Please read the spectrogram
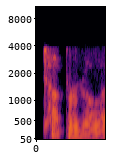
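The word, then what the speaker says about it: Tuberville: And I don't think Senator Tommy Tupperville, that's the correct pronunciation of his name, from Alabama, I don't think he was being racist at all.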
